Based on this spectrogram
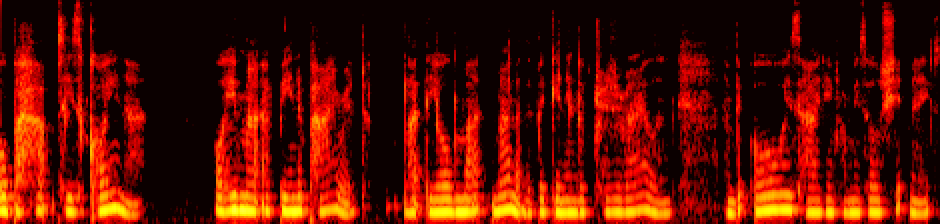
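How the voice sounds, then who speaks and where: The speaker is whispering at a moderate pace. The sound is somewhat breathy. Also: woman. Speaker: audiobook reader. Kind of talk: bedtime story reading. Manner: whispered.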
